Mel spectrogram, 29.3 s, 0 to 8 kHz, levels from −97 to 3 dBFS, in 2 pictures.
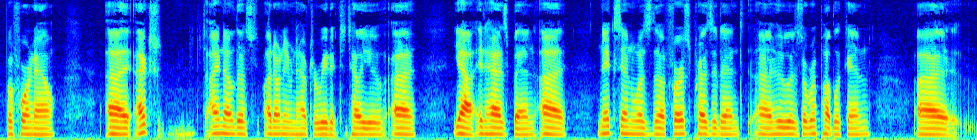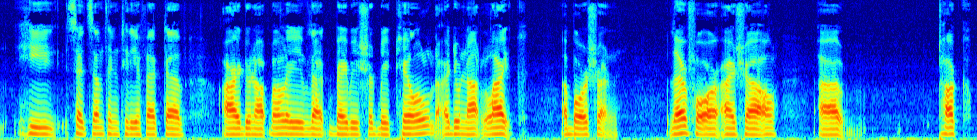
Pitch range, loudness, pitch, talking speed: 130-140 Hz, -20 LUFS, 135 Hz, 125 wpm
